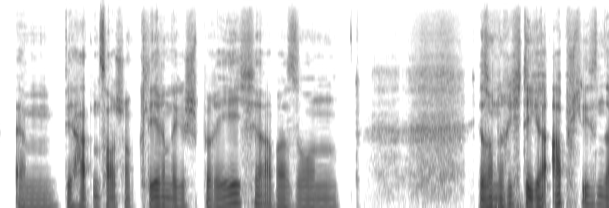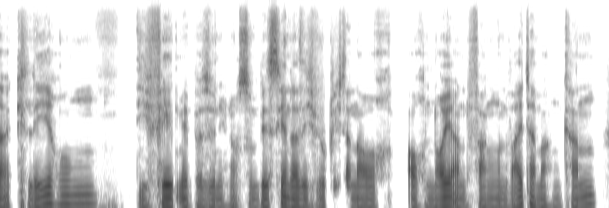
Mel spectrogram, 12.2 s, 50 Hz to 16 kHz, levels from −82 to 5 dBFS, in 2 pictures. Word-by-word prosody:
ähm, 85 0 -5
wir 90 -3 0
hatten 95 +3 +3
zwar - - +6
auch - - -2
schon 90 -3 -3
klärende 100 -1 +2
Gespräche, 105 +7 +1
aber 90 0 0
so 90 0 -2
'n 90 0 -6 1.4
ja, 85 - +5
so 100 - +6
'ne 90 -1 0
richtige 100 -4 +5
abschließende 110 -3 +3
Erklärung, 115 +6 -2 0.4
die 90 - -4
fehlt 95 +2 +3
mir 90 -1 0
persönlich 85 -1 -5
noch 90 - -7
so 90 - +2
'n 85 - -9
bisschen, 95 +2 +3
dass 90 0 +2
ich 90 0 -3
wirklich 95 - -6
dann 90 0 -2
auch 90 -1 -3 0.2
auch - - -1
neu 90 +3 +3
anfangen 90 0 -4
und 85 0 -7
weitermachen 90 -2 -2
kann, 100 +6 -3
90 Hz, 175 wpm, -26 LUFS, 90-100 Hz, 1.4 s, zwar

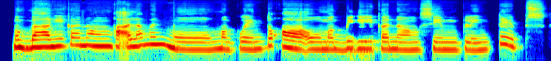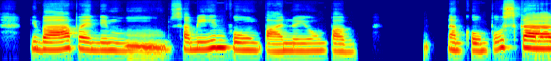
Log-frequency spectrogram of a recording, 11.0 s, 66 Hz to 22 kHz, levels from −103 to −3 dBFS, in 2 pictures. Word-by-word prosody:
magbahagi 255 +3 +6
ka 310 +2 -3
ng 285 -2 +3
kaalaman 305 +4 +3
mo, 200 -4 0
magkwento 215 +3 -3
ka 230 -6 +6
o 205 - -2
magbigay 215 +1 -4
ka 210 -1 -2
ng 200 -1 -4
simpleng 200 -1 -5
tips 280 -6 -4 0.4
'di 215 - -4
ba, 205 +3 +4
pwede 200 -3 -2
mong 250 +4 -5
sabihin 205 +4 0
kung 195 -4 -4
paano 180 +1 -3
yung 180 +1 -8
'pag 170 -2 -4 1.0
nag-compose 190 +5 -4
ka 225 -2 +7
210 Hz, 130 wpm, -20 LUFS, 195-250 Hz, 1.0 s, ka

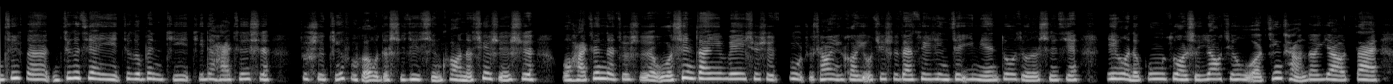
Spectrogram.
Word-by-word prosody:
你 - - +3
这 285 +6 +4
个 230 -5 -1
你 200 - +1
这 280 +8 +2
个 290 - +6
建 275 -3 +1
议 225 -2 +2
这 255 +6 -3
个 245 - +3
问 240 -2 0
题 215 -2 -3
提 225 - -7
得 240 +1 -1
还 215 0 0
真 245 +3 -1
是， 230 -3 -2 0.3
就 245 - -4
是 230 -1 -4
挺 225 +3 -1
符 240 -5 -4
合 185 -3 +1
我 190 - +1
的 - - -2
实 210 +1 -3
际 225 0 +3
情 185 -5 -2
况 210 -1 +1
的。 180 - +3
确 260 +7 0
实 215 -4 0
是 230 0 +1 0.2
我 200 - 0
还 200 -1 +2
真 275 +5 +4
的 255 -3 +3
就 230 +1 -3
是 225 -3 -1
我 185 +3 +2
现 285 +7 +4
在 270 -1 +4
因 265 0 0
为 255 0 +2
就 250 0 -3
是 225 -3 -3
进 215 - -20
入 255 -2 -1
职 - - -7
场 235 +1 0
以 220 - 0
后， 220 -1 -1
尤 220 - -1
其 245 +3 -4
是 240 -1 -5
在 225 -1 +2
最 240 +1 -1
近 235 -2 +1
这 235 +1 -1
一 230 -2 -1
年 200 -2 +2
多 240 0 -1
左 200 -5 -1
右 180 - +1
时 210 -1 -2
间， 215 +1 -2 0.2
因 255 +1 +2
为 255 - +3
我 240 - +2
的 190 -1 +2
工 250 +3 0
作 235 -3 +2
是 215 -1 -1
要 240 +1 0
求 235 -1 -2
我 170 -6 0
经 280 +8 0
常 190 - -2
地 220 +1 0
要 220 -3 +1
在 210 -1 +1
230 Hz, 345 characters per minute, -22 LUFS, 215-245 Hz, 0.3 s, 个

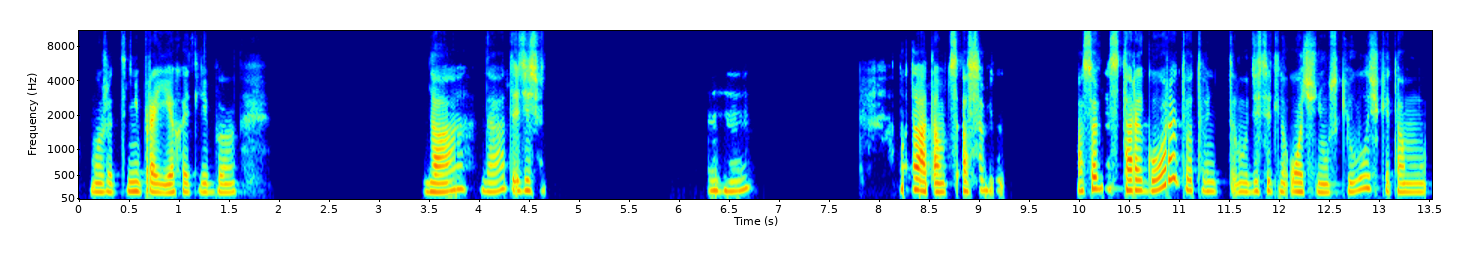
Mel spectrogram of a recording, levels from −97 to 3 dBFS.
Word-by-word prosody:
может 170 0 -4
не 185 0 +2
проехать, 165 -1 +1
либо. 165 -1 -4 1.9
Да, 175 +6 +3
да. 185 +2 -3
То 205 -4 -3
есть 195 - -1
здесь 200 -1 +2
вот 195 - -15 1.6
Мгм. 195 +4 -3 1.5
Ну - - -2
да, 215 -4 +9
там 170 -1 +2
ц - - -1
особенно 200 +2 -1 0.7
особенно 230 +5 +2
старый 205 -2 +5
город. 240 - +3
Вот 205 0 -2
внь 185 -1 -5
там 175 0 -5
действительно 180 0 -4
очень 175 -1 +1
узкие 165 +2 -4
улочки, 240 +4 -2
там 170 0 -3
185 Hz, 120 wpm, -25 LUFS, 170-200 Hz, 1.9 s, да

